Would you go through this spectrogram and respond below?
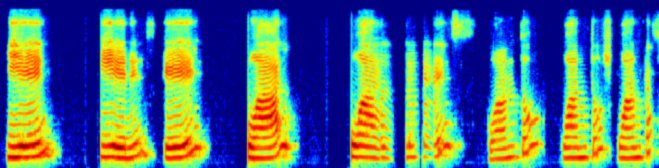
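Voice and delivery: each question word as its own rising question; entonación interrogativa. Shown as a demonstration. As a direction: lift the end of "Quién", "Cuáles", "Cuántas", one at a time. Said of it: "Son pronombres interrogativos". (palabra por palabra, en tono de pregunta)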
